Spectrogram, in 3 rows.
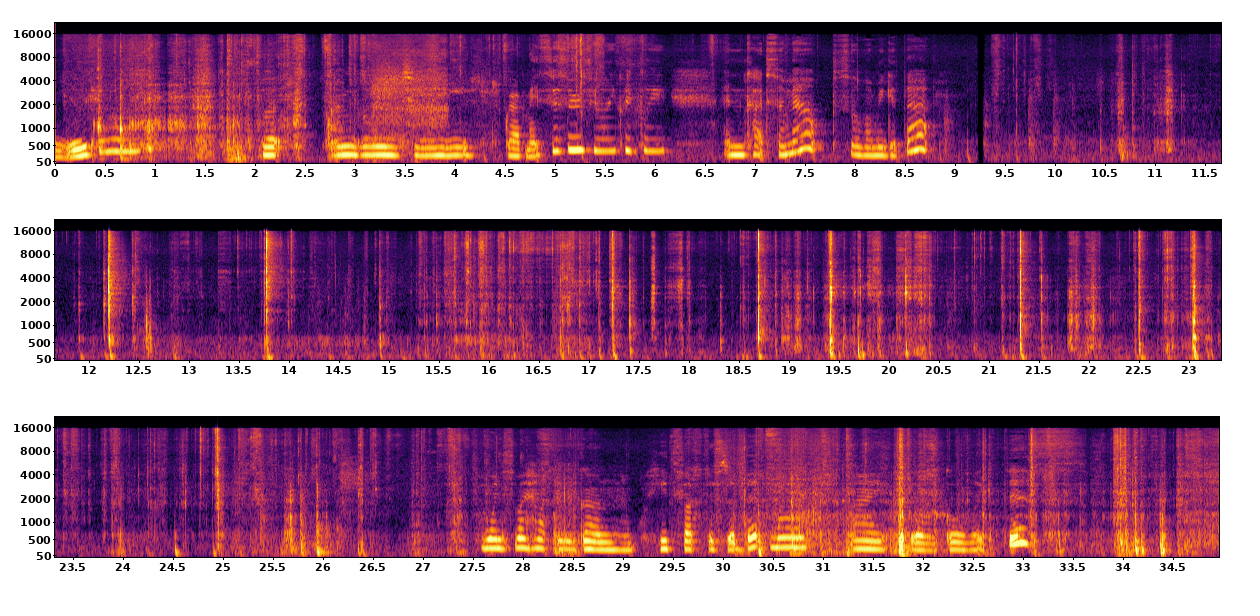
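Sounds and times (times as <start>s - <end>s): cardboard rustling: 0.0s - 4.3s, 12.6s - 34.9s
scissors cutting cardboard: 15.4s - 25.8s.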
